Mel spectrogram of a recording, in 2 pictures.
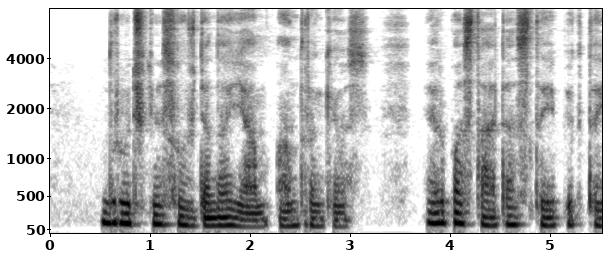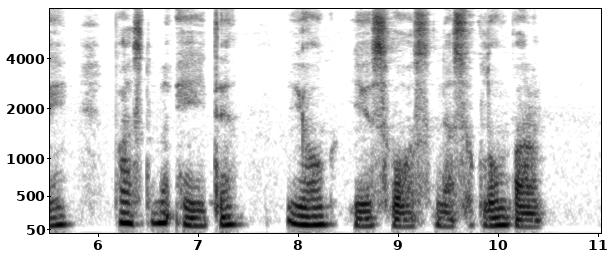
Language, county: Lithuanian, Klaipėda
